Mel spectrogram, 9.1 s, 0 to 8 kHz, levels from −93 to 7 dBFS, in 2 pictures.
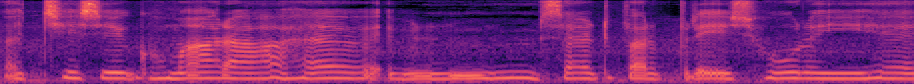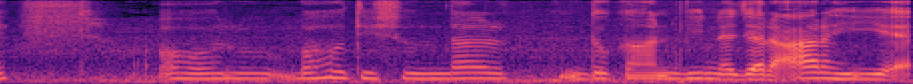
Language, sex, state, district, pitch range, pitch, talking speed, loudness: Hindi, female, Uttarakhand, Tehri Garhwal, 190-210 Hz, 200 Hz, 150 wpm, -22 LUFS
